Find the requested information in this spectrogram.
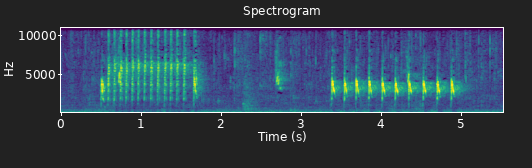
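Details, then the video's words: Cucak cungkok singing in a fast rapid-fire style: a buzzy high rattling burst of about a dozen evenly spaced notes, a pause, then a second, slower series of sharp high pulses. "CUCAK CUNGKOK ISTIMEWA GACOR"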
